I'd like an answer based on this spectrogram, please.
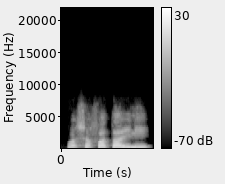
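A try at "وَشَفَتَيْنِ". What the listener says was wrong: ওয়াকফ হলে আরেকটু টানবো।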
